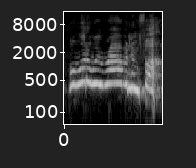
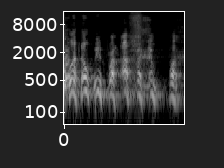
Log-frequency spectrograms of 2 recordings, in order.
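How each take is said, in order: First: High, loud mock bewilderment; baffled question. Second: Words lost in real laughter; laughing repeat. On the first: Comic to crowd ready to rob, baffled retold question. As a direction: act out a puzzled cry to a mob. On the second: Real, not acted. Comic repeating her punchline to host, laughing hard. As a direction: repeat the punchline while cracking up.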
